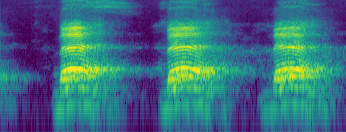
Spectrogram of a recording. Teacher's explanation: Huruf tipis mah gampang, cuma lidah di bawah dan rahangnya turun dikit, ya.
